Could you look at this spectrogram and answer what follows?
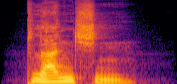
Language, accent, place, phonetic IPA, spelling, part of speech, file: German, Germany, Berlin, [ˈplan(t)ʃn̩], planschen, verb, De-planschen.ogg
- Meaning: to plash, to splash, to paddle (leisurely move around or play in often shallow water, especially of children)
